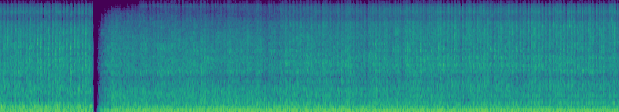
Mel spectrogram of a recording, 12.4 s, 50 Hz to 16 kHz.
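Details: 1957 Chevy pickup big-block V8 at first fire-up with the new exhaust (Black Widow mufflers, 3-inch mandrel-bent pipe): after a brief crank it settles into a deep, steady, even lope with no misses or knocks, a healthy idle.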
